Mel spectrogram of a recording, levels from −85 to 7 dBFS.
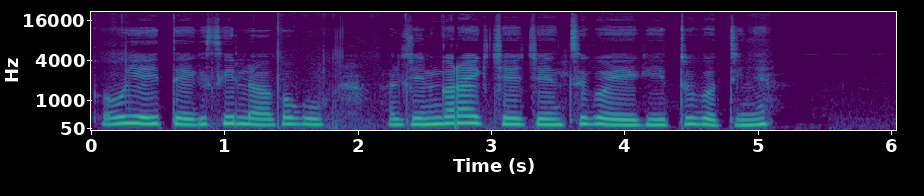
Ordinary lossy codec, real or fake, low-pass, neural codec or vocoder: none; real; none; none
